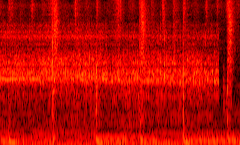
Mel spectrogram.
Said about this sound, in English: We can see the electric sled accelerates much faster.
